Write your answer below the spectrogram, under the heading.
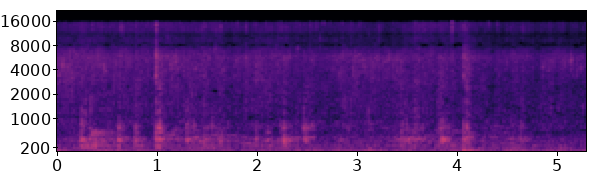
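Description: Sliced onions sizzling in hot oil in a metal karai as a silicone spatula stirs them, with a couple of light knocks of the spatula against the pan, about a second in and again near four seconds.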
